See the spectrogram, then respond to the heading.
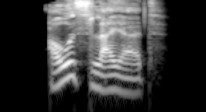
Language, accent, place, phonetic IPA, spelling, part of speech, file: German, Germany, Berlin, [ˈaʊ̯sˌlaɪ̯ɐt], ausleiert, verb, De-ausleiert.ogg
- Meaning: inflection of ausleiern: 1. third-person singular dependent present 2. second-person plural dependent present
